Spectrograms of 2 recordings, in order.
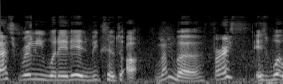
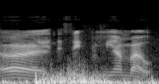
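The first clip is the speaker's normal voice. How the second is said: loud, lower, fed-up brush-off; frustrated brush-off; 4 semitones lower, 9 dB louder than usual. Retold or imitated. Leaving friends at a party, loud and frustrated. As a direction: storm out of a place that isn't your vibe. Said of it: "you're giving out frustration".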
